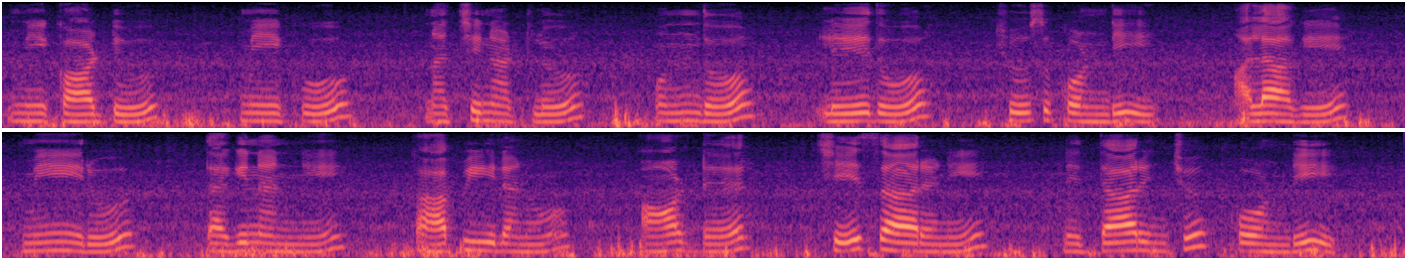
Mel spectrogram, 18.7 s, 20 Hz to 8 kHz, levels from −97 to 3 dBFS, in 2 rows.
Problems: background sounds at intervals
